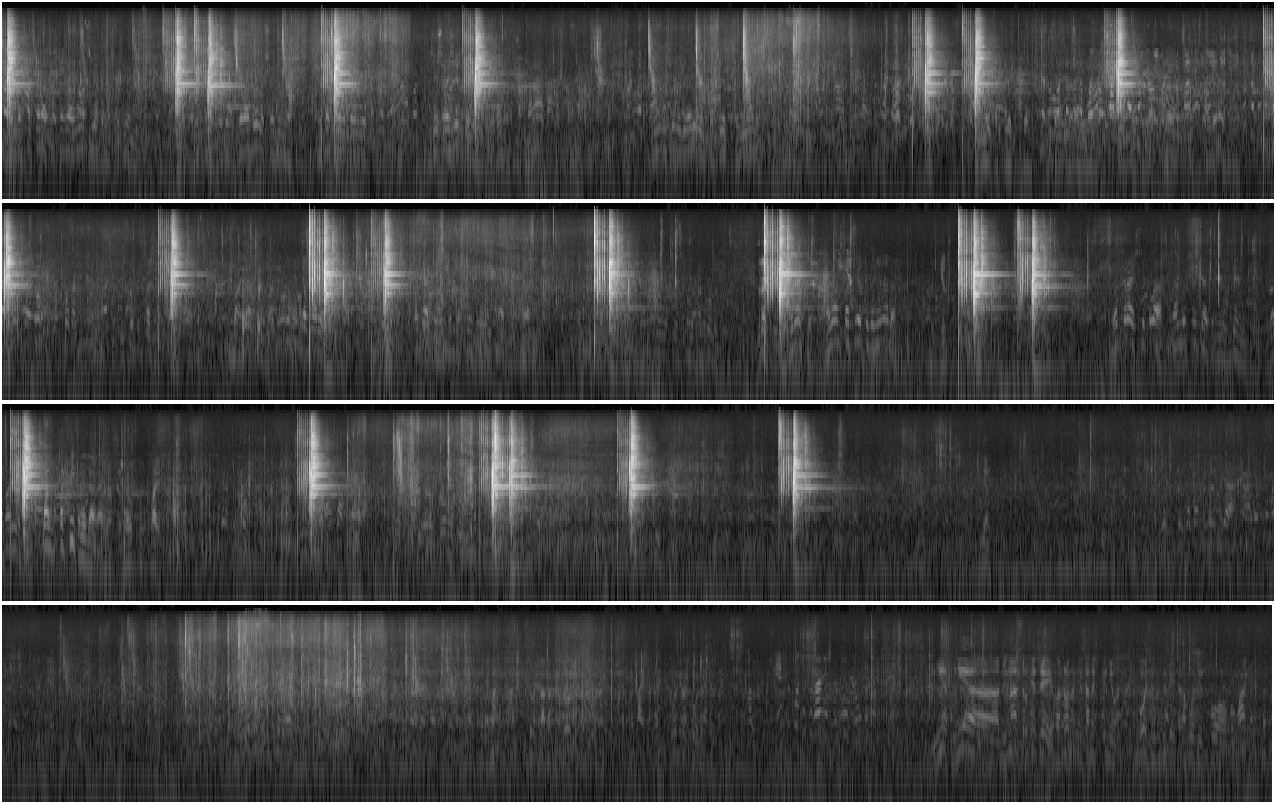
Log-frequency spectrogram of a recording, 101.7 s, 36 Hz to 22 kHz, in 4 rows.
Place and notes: Demino, Russia, Biathlon complex - Shooting routine
Here near the Demino village biathlon complex find itself at the great river of Volga. Cross-country ski fiesta in a beautiful place for everyone. The recording depicts a warm-up shooting before biathlon competition for juniors. Just listen to those early reflections of the shots in a snow situation. It is a honey!
Recorded on Zoom H5 built-in X/Y stereo microphone by hand.
8 January, 12:00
